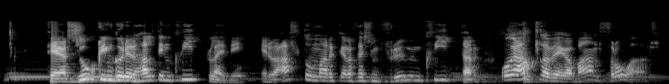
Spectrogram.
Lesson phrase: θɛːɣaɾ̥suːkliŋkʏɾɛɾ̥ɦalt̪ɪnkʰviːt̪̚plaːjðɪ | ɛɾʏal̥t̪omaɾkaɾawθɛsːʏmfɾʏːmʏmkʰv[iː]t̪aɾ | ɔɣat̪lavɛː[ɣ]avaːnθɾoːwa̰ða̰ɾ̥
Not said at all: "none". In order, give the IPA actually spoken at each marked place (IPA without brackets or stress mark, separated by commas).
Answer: iː, ɣ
